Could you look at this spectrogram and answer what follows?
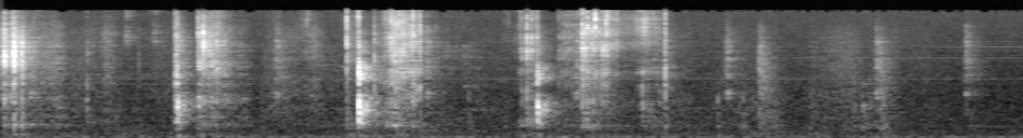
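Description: Kitchen knife slicing a pepper on a wooden chopping board: a crisp cut about every second, each with a few smaller taps of the blade, turning to faint light taps after about four and a half seconds.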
